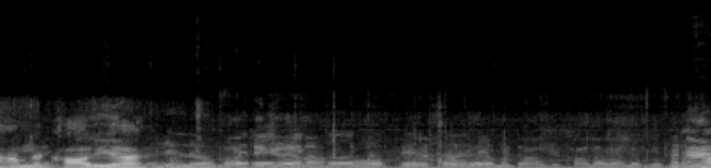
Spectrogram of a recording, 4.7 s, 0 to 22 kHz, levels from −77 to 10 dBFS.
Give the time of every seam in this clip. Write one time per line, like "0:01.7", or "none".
0:01.2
